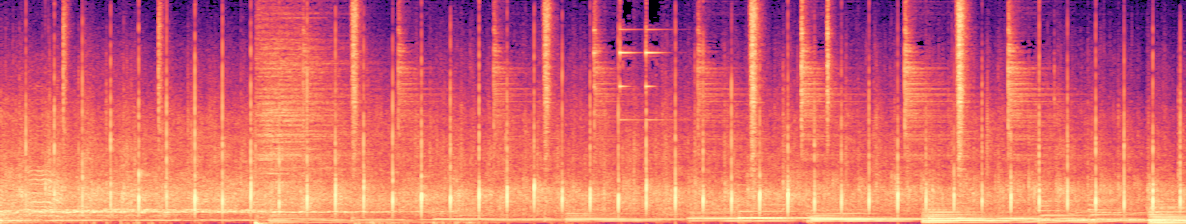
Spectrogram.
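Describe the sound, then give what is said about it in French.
An audience applauds and acclaims God at a church service, clapping in steady rhythmic time over loud music. Crowd noise continues throughout. “Alors sans plus tarder, je veux que tu acclames Dieu pour sa vie, son ministère.”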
